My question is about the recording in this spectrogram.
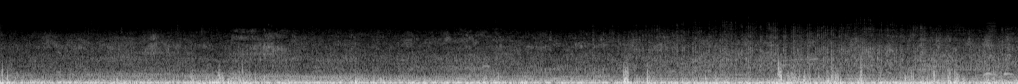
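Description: Steady drone of a propeller aircraft engine over a heavy low rumble of wind on the microphone, with people talking nearby.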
